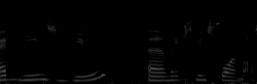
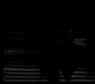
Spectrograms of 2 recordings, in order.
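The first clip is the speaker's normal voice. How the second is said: ordinary talk, nothing marked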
